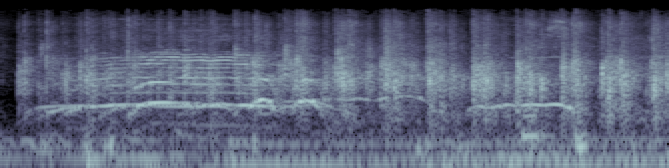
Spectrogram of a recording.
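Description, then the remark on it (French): Steady audience applause from a small crowd for a live band, many hands clapping at once, fairly loud, with a few voices whooping and calling out over the clapping throughout. “Le groupe, c'est …, vous pouvez les applaudir”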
